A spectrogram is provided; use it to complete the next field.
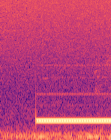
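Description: After a brief quiet moment, the steady electronic ringing tone of a phone call to Bob Saget starts and holds unbroken to the end, clear and fairly loud, with no voices.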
